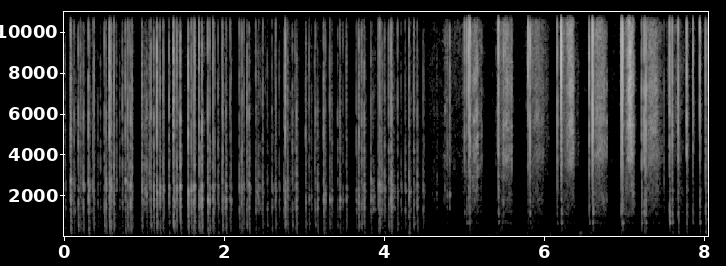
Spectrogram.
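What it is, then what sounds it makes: Plastic lotion bottle. Long nails tap and scratch across the label and plastic of a white plastic lotion bottle. The result is a quiet, dense run of quick, dry clicks and rasping scrapes with almost no ring and little low end. The first half is a busier scratching texture, and later it shifts to sharper, brighter taps.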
